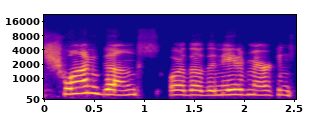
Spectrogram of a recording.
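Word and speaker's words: Shawangunks: that but i wasn't sure how you could pronounce that well yeah it's schwann gunks although the native americans said sean gum that was the real name for them and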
